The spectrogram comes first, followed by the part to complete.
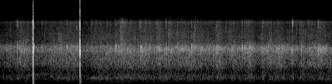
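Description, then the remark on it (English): An audience applauds local military personnel steadily with a dense, even patter of clapping, punctuated near the start by two sharp, louder claps. No one speaks over it. “I think we can give them a round of applause.”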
